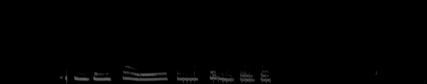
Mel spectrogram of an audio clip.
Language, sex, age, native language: Icelandic, female, 12, Icelandic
